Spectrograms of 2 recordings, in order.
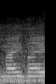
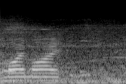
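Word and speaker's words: maimai: Got May May. I'm pretty sure someone said it's pronounced my my.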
